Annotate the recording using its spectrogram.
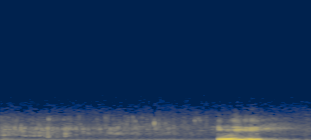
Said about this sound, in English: Let me pour your coffee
